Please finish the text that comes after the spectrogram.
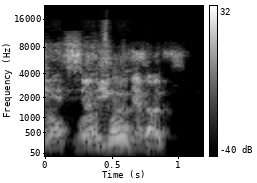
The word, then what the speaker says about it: Rojas: Is that how you pronounce him? Rojas? How many? Rosas.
